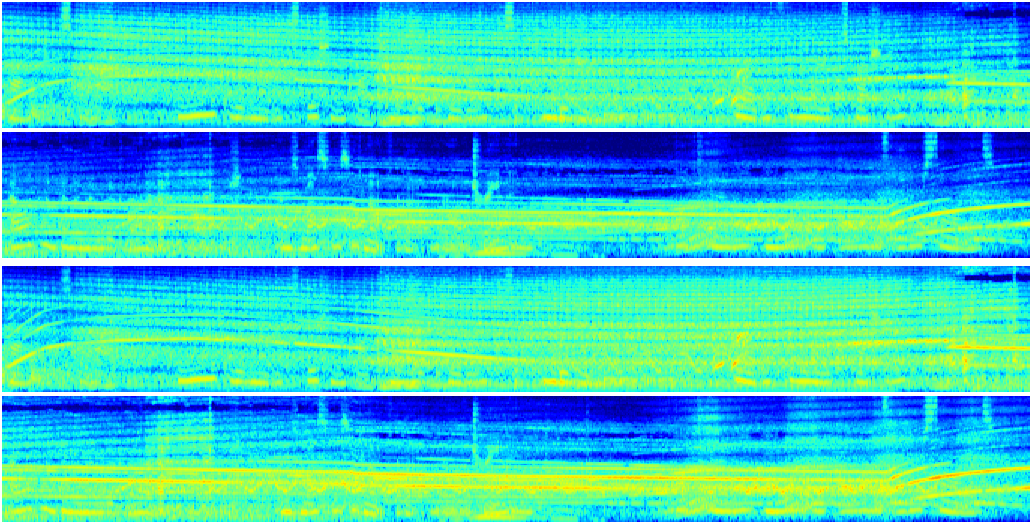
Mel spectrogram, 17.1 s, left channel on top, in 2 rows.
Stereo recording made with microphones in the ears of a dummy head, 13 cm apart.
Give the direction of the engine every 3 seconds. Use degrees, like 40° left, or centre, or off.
40° left, centre, 40° right, 60° right, 80° right, 80° right.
